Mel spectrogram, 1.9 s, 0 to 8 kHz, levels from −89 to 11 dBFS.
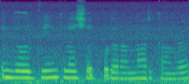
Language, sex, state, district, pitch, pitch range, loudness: Tamil, female, Tamil Nadu, Chennai, 230 Hz, 210-240 Hz, -15 LUFS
